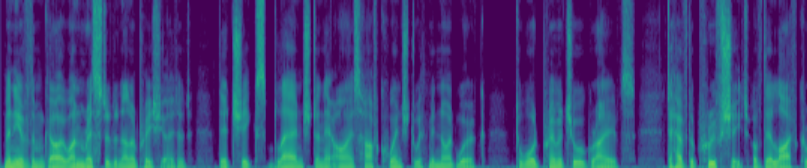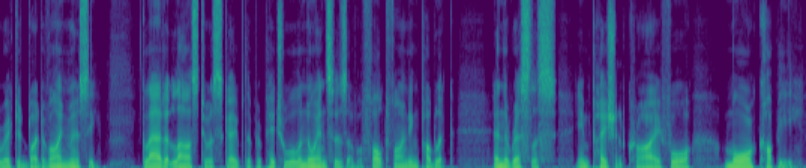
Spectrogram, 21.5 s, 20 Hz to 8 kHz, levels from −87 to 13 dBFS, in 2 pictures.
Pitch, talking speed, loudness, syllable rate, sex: 95 Hz, 150 wpm, -19 LUFS, 4.7 syllables/s, male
